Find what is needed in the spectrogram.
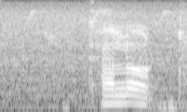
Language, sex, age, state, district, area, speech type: Santali, male, 30-45, West Bengal, Malda, rural, read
